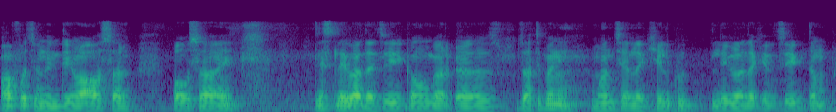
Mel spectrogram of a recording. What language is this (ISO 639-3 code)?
nep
